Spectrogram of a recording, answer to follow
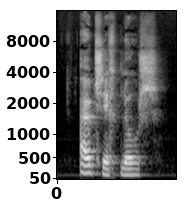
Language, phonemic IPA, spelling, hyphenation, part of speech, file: Dutch, /ˈœy̯t.zɪxtˌloːs/, uitzichtloos, uit‧zicht‧loos, adjective, Nl-uitzichtloos.ogg
- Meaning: 1. hopeless 2. without any reasonable expectations for any improvement in a medical condition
